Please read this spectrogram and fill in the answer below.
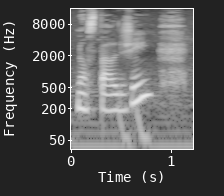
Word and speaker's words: Nostalgie: But nostalgia, which I think it's meant to be pronounced like in French, nostalgia is looking like the pictures.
